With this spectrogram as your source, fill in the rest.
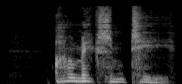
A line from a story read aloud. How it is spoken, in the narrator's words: said Hermione breathlessly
